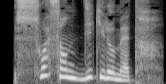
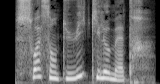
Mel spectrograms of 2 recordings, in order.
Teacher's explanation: the last sound in the numbers 10, 6, 8 will likely disappear before another consonant sound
